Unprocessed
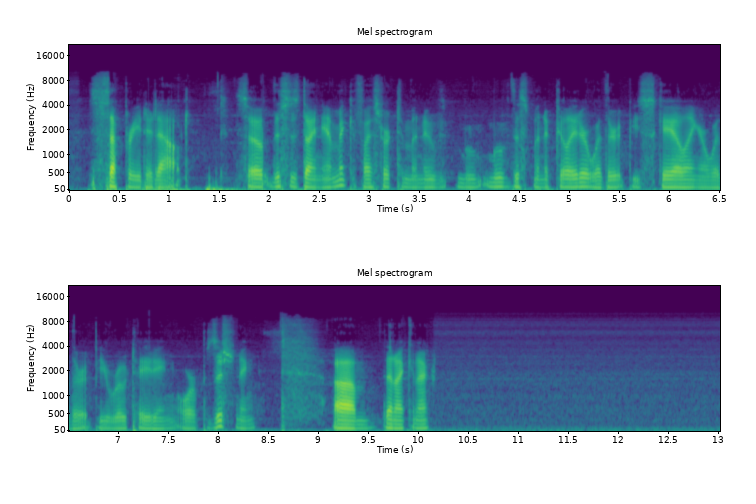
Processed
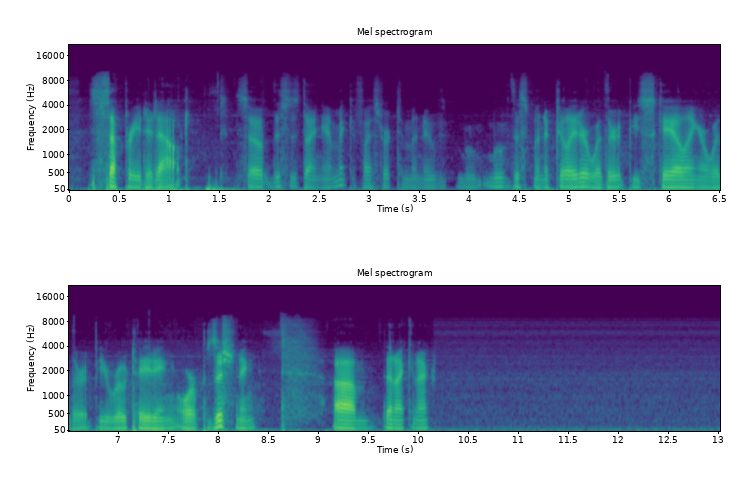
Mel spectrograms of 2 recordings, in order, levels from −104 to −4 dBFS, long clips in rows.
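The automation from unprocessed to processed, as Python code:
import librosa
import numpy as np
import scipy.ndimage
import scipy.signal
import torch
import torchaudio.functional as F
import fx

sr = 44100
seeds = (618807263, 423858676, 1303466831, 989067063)

y = fx.gain(x, sr, db=fx.line((1.3, -5.5), (2.2, -16.5), (3.97, -16.5), (4.83, -6.0), (6.56, -6.0), (7.3, 2.0), (8.06, 2.0), (8.94, -6.5)))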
